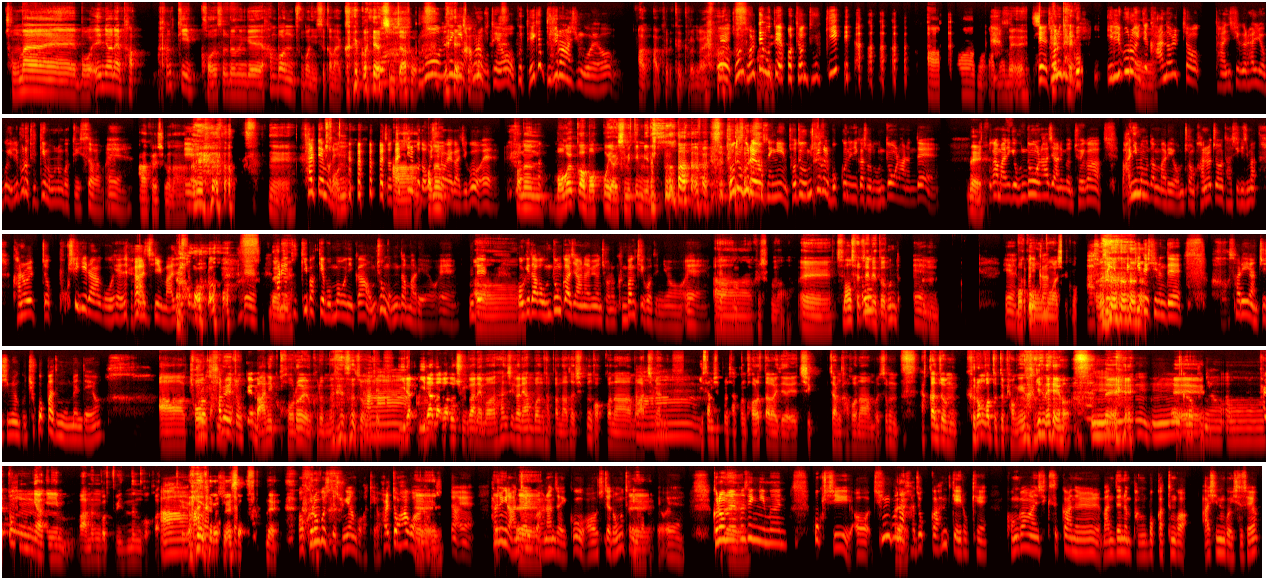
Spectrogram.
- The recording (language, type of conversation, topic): Korean, unstructured, 건강한 식습관을 꾸준히 유지하려면 어떻게 해야 할까요?
- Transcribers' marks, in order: laughing while speaking: "할 거예요, 진짜로. 네 정말"; laugh; laughing while speaking: "그런가요?"; laughing while speaking: "해요"; laugh; laugh; tapping; other background noise; laugh; laugh; laughing while speaking: "뜁니다, 그래서"; laughing while speaking: "해야지"; laugh; laugh; other noise; laughing while speaking: "면에서"; laughing while speaking: "병행하긴 해요. 네"; laughing while speaking: "같아요, 그런 면에서. 네"; laugh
